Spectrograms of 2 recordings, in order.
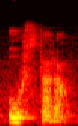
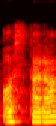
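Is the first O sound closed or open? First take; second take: closed; open. First: The first vowel is a closed O. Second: The first vowel is an open O. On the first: The speaker calls it right. "mais dans Ostara" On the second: The speaker calls it wrong. "On n'est pas dans Ostara"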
